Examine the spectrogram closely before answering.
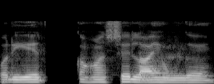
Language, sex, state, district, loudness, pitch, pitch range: Hindi, male, Uttar Pradesh, Jyotiba Phule Nagar, -18 LUFS, 110 Hz, 105-110 Hz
